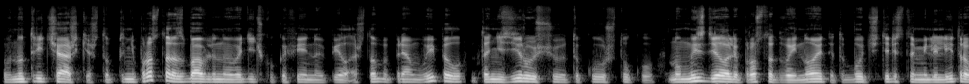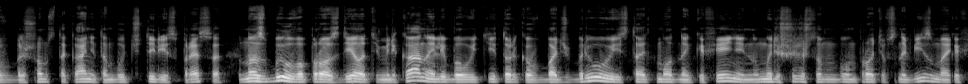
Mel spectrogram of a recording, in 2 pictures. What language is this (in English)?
Russian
